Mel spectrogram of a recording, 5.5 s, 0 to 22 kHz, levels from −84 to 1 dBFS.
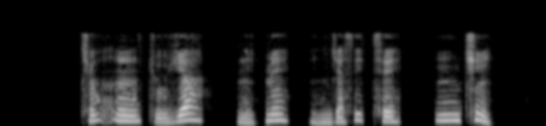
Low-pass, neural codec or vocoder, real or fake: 7.2 kHz; none; real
